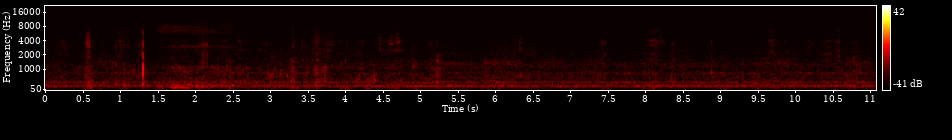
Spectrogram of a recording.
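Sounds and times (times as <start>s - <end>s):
low steady hum: 0.0s - 11.0s
knife carving wood: 9.2s - 11.0s.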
